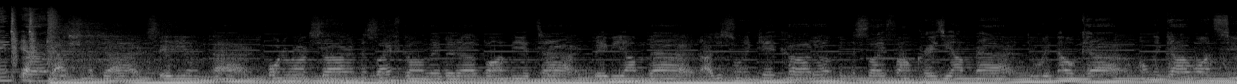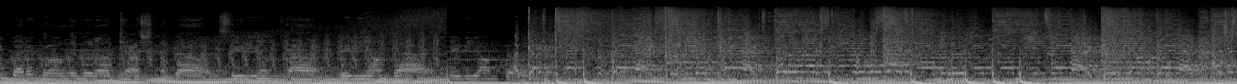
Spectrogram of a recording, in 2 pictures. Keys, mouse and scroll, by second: 6.1-7.6 scroll up 10, 13.7-14.8 scroll up 14, 14.8-16.0 scroll down 12, 16.2-16.8 scroll down 9, 16.8-19.2 scroll down 1, 19.2 scroll, 19.4 ctrl+-, 19.8 ctrl+-, 21.1 ctrl+=, 22.5-23.2 scroll up 11.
